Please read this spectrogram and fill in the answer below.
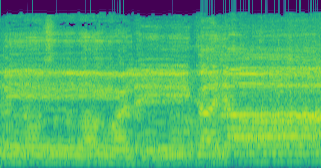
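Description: A man's voice singing a naat, drawing out long melismatic notes whose pitch wavers and glides, with no clear words.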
